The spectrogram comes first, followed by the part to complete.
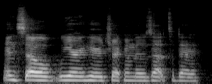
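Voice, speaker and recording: Throat trouble keeps tripping up this streamer's voice as they react to music videos, chatting in a rambling way with many fillers and self-interruptions. Delivery is flat and brisk, with a medium-pitched, mellow, clear and resonant tone plus vocal fry.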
